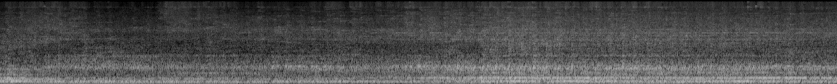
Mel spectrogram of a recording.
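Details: TVR Griffith 500 V8 idling in the workshop at first start after extensive work, new HT leads fitted, coolant being topped up and burped. Smooth regular low rumble about four pulses a second, settling slightly richer midway, no misfire or knock; normal idle.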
